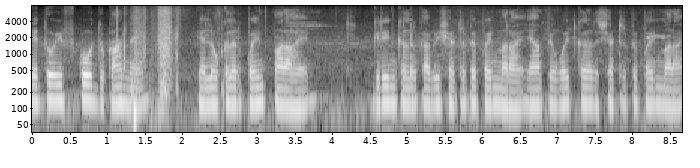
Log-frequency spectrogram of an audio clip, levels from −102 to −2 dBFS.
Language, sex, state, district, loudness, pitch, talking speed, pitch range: Hindi, male, Punjab, Fazilka, -19 LUFS, 120 Hz, 195 wpm, 115-125 Hz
